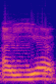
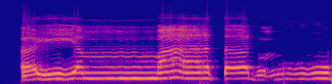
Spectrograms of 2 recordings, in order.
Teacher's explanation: langsung ditasdidkan ke mim, tidak ada penyangganya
